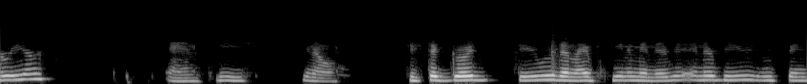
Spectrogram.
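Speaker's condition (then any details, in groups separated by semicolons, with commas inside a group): Cerebral palsy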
